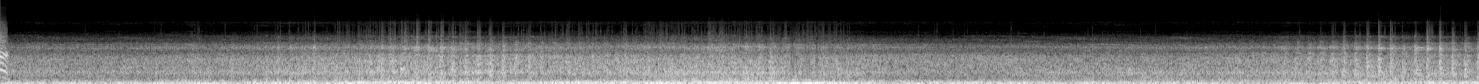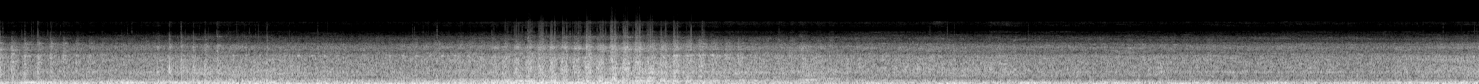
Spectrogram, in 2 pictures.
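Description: Long freight train rolling past at close range: a steady, loud rumble of wheels on the rails with faint irregular clicking.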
